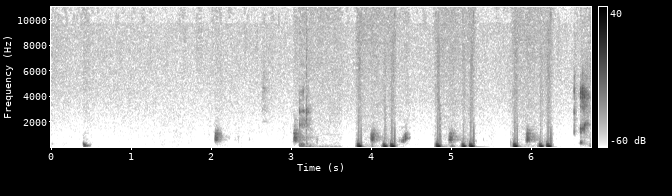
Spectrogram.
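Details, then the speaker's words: Filtered heart recording in mitral stenosis, slow regular rhythm near 62 a minute: first sound, second sound, then a close extra snap, the opening snap. "so we have the first sound the second style the opening snap and the low the story the intensity murmur"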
